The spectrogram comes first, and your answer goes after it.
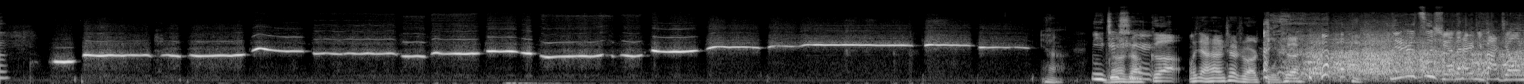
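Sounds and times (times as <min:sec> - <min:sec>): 
speech: 0:00.0 - 0:00.3, 0:10.9 - 0:15.2
person whistling: 0:00.0 - 0:10.5
laughter: 0:11.1 - 0:11.5, 0:12.6 - 0:15.2.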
